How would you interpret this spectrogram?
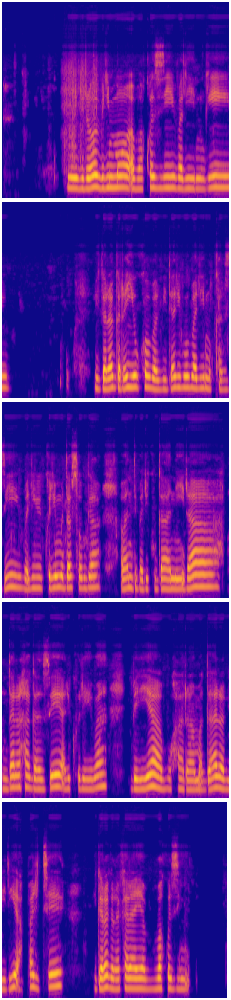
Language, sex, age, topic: Kinyarwanda, female, 18-24, finance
